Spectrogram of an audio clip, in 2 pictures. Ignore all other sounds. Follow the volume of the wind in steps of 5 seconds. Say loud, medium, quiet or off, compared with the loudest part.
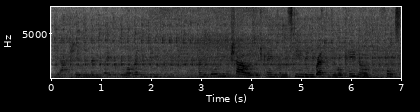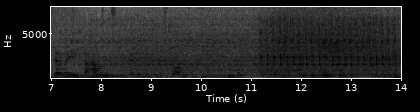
medium, loud, loud.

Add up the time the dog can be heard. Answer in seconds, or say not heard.
not heard.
